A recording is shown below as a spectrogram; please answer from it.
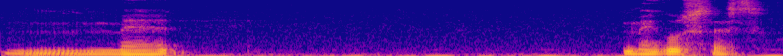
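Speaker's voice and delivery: soft, quavering, trembling, barely getting words out. Asked what is wrong, the other person answers the narrator in a trembling voice. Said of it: "Me dijo con voz temblorosa".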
